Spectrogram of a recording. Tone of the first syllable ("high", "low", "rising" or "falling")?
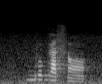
high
